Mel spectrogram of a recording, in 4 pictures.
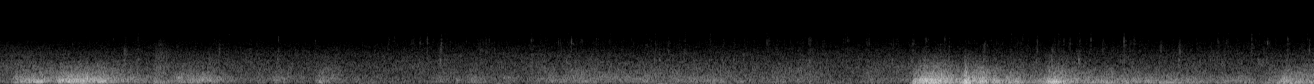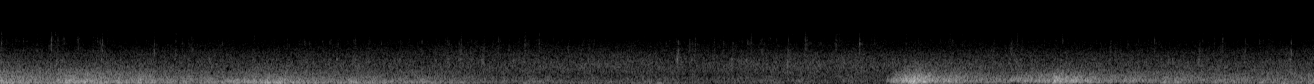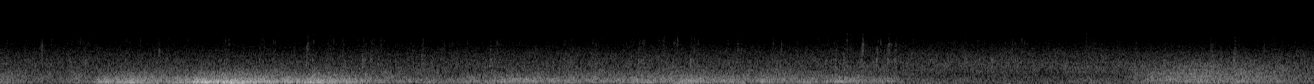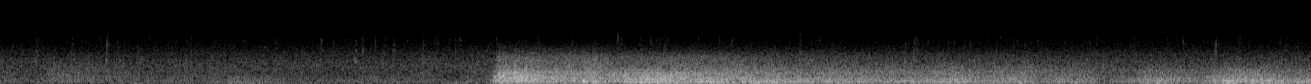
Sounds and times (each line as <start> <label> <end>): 0.0 rain 52.5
